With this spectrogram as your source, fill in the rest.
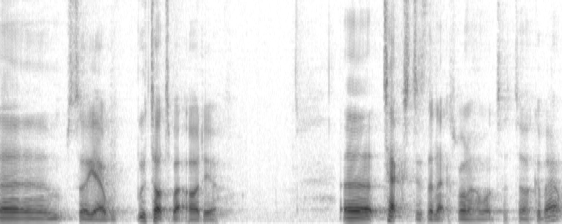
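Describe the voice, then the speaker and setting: In a strong Yorkshire accent, a man talks at a moderate pace with big swings in loudness. The recording is very clean, over a silent background. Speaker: web developer giving a talk. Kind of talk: meetup tech talk. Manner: casual with frequent fillers.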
